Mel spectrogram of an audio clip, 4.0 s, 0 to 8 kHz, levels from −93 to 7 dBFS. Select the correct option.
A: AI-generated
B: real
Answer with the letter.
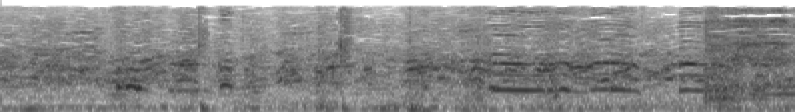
B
